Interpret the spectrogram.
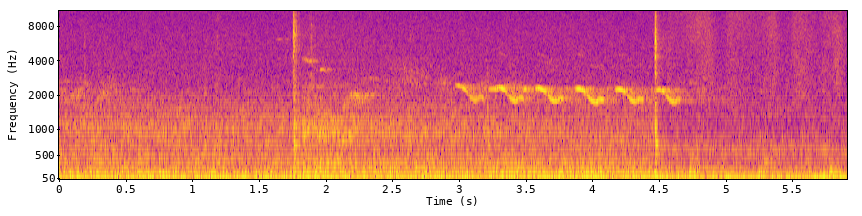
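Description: A bird singing a short phrase of repeated wavering whistled notes, about four a second, starting about three seconds in, over a steady low hum. Two sharp clicks, one near the middle and one at the end of the phrase.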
